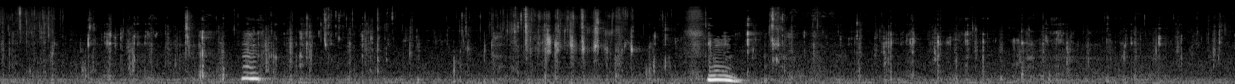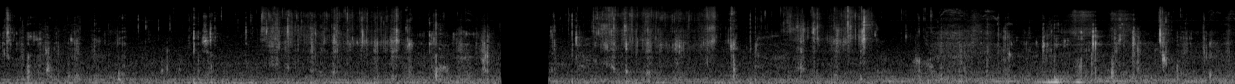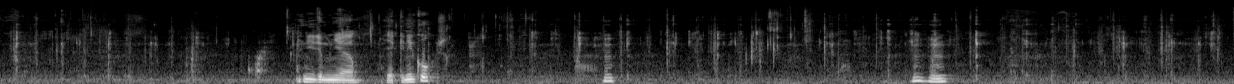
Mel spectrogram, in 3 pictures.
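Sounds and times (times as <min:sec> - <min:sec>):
close chewing with mouth clicks: 0:00.0 - 0:27.7, 0:28.4 - 0:37.0.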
